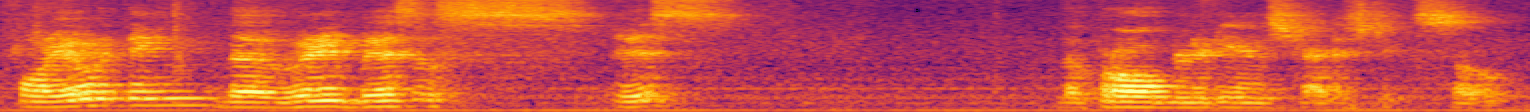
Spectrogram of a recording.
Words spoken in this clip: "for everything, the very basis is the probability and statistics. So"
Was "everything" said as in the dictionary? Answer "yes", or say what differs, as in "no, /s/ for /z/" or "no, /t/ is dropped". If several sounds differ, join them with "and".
no, /t/ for /θ/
